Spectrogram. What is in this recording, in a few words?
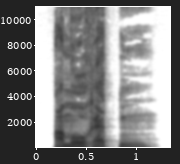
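"Amoretten" German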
